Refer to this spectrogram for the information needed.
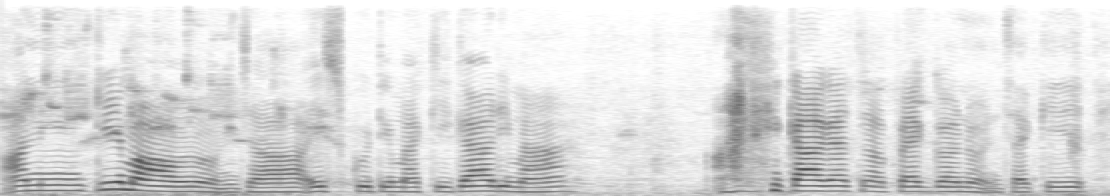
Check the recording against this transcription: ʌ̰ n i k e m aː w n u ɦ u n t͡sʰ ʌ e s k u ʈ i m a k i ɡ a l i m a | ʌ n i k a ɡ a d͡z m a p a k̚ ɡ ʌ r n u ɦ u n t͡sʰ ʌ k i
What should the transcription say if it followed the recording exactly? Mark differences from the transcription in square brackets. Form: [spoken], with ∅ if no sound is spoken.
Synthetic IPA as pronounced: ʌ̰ n i k e m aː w n u ɦ u n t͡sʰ ʌ e s k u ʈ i m a k i ɡ a [ɽ] i m a | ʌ n i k a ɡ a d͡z m a p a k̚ ɡ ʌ r n u ɦ u n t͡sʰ ʌ k i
